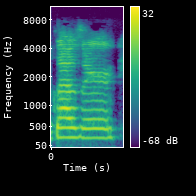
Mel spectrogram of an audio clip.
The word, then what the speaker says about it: Glauser: Hello, I'm Michelle Glauser. It rhymes with browser, and my pronouns are she, her.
